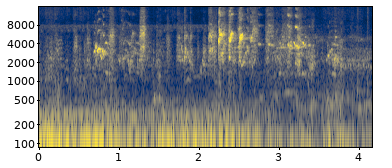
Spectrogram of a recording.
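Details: Finches eating and calling with bright, high-pitched chirps, scattered singly and in quick runs, with a low rumbling hum underneath.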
